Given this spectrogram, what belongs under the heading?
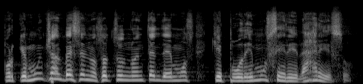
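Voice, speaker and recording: A male pastor preaching a sermon, animated and asking the congregation questions. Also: high voice, a little fast. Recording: long hall reverb.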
